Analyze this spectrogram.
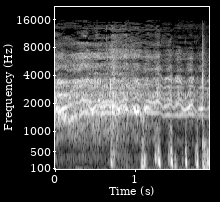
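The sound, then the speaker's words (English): Zebra braying: a steady, shrill, whinny-like tone runs throughout, broken by a rapid series of short, rhythmic lower pulses in the second half, loud and with no speech. “A zebra. Right in front of me.”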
